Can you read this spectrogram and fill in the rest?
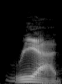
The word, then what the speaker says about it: Riyadh: What did you call it? – Riyadh. I said Rida. Damn it. I asked him for the pronunciation prior to it as well, and he told me. And then I practiced it. And then I got it wrong.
